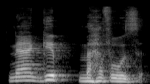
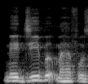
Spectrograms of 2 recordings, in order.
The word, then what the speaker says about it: Naguib Mahfouz: ഇത് എഴുതിയിട്ടുള്ളത് നാഗിബ് മെഹ്ഫൂസ് രണ്ട് രീതിയിൽ വായിക്കാം അപ്പൊ നമ്മൾ വിക്കിപീഡിയയിൽ നോക്കി കഴിഞ്ഞാൽ രണ്ട് ഉച്ചാരണം കാണാം ഇയാളുടെ പേരിന് ഒന്ന് നജീബ് അപ്പൊ അറബിക് പേര് നോക്കുമ്പോൾ നജീബ് എന്നുള്ളതാണ് അതിന്റെ ഒരു ഉച്ചാരണം വരുന്നത് ഇനി ഒരു ഇംഗ്ലീഷ് പ്രൊനൗൺസിയേഷൻ എന്നുള്ള രീതിയിൽ നാഗിബ് മെഹ്ഫൂസ് എന്നും കാണാം അപ്പൊ നിങ്ങൾക്ക് ഏതും ഉച്ചരിക്കാം നാഗിബ് മെഹ്ഫൂസ് എന്നും നജീബ് മെഹ്ഫൂസ് എന്നും പറയാം അപ്പൊ അദ്ദേഹത്തിൻറെ ഒരു മദർ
